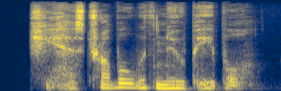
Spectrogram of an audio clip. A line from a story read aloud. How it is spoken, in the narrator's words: I said quietly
